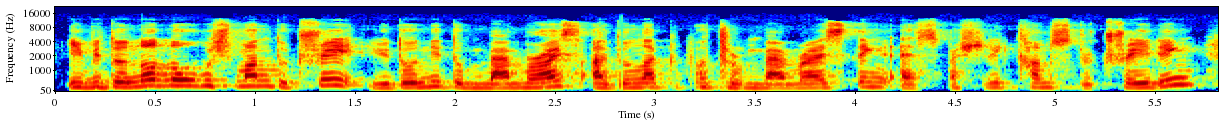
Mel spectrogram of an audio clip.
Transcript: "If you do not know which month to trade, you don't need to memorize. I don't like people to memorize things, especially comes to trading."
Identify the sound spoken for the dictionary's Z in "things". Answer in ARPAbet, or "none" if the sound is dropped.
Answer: none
